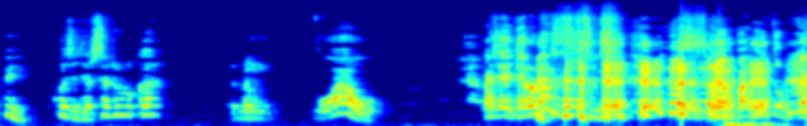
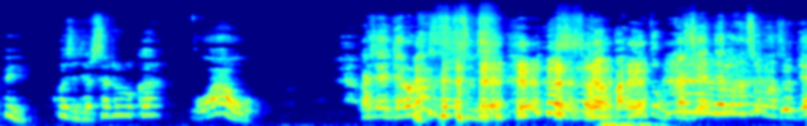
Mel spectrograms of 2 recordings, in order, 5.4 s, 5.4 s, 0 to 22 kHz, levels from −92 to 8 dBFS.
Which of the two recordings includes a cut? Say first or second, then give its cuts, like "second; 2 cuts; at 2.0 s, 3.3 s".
second; 1 cut; at 1.2 s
